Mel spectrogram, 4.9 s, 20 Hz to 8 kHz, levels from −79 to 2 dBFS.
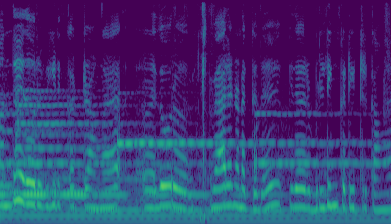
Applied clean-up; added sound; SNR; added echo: none; Piano; 5 dB; none.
